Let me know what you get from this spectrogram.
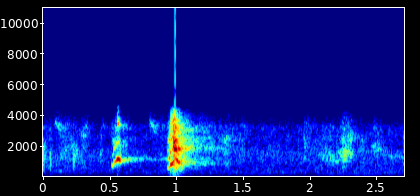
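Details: Chihuahua in Ulu Tiram, in action: two short, sharp barks about half a second apart, the second louder and harsher, followed by quiet with a faint softer sound near the end.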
